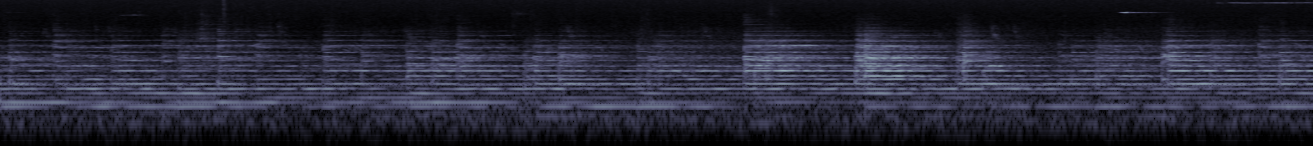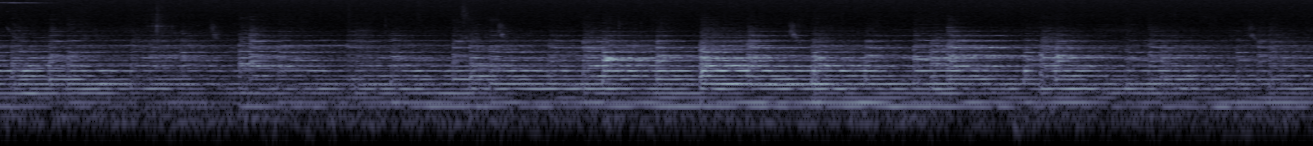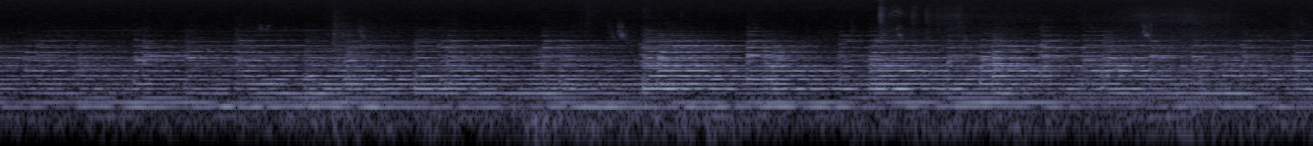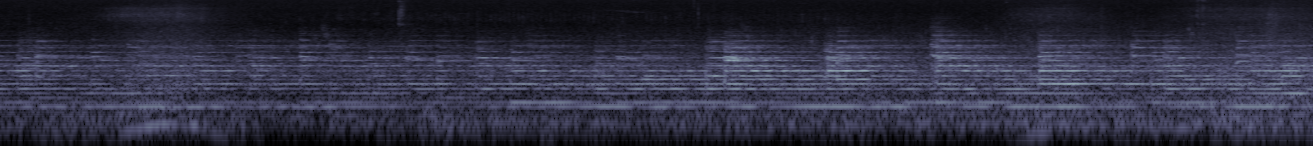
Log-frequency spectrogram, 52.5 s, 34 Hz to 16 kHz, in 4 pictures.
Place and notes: Reuterstrasse: Balcony Recordings of Public Actions - Attempt at Ode to Joy in the neighborhood
Sunday, March 22,2020, 6 pm - there was a call to perform "Ode to Joy" together, from the balconies and window, in Corona times. I was curious to hear whether it would happen.
It didn't. Not here at least. The church bells were there, as usual on a Sunday evening. The first bell got nicely mixed with two kids on their way home playing with a basket ball.
One short attempt on an accordion.
In times of closed EU borders, refugees kept outside, in camps, it would be better, as someone suggested, to perform The International, or whatever, but not the European hymn. imho
Recorded on a Sony PCM D100 from my balcony again.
